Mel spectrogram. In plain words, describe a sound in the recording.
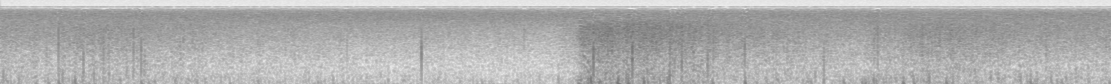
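Metal dishes clink and clatter softly.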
